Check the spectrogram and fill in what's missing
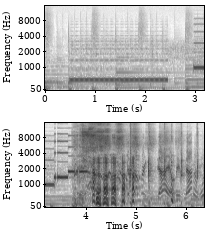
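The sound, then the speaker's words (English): A phone line gives one steady, two-second ringback tone on an outgoing call. Three quick rising beeps follow, then a recorded-sounding voice speaks over the line. “Oh, it's ringing.”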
